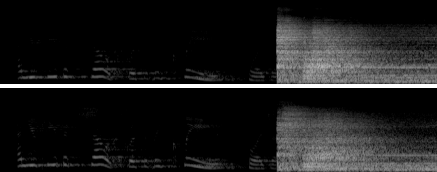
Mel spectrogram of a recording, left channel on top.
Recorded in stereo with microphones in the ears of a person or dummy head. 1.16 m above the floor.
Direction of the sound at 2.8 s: 50° left (ahead or behind).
